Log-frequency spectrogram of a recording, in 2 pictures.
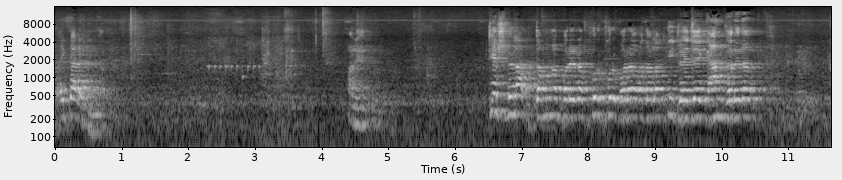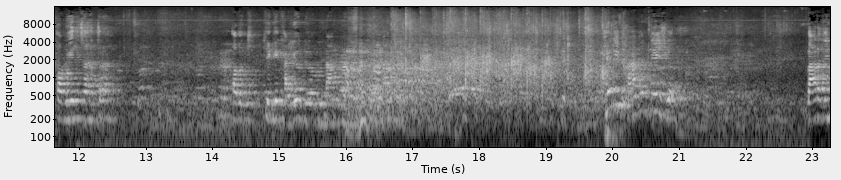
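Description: An elderly man speaks forcefully into microphones, with pauses.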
